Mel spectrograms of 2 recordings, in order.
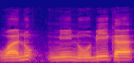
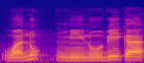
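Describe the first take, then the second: The two takes are said the same way.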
